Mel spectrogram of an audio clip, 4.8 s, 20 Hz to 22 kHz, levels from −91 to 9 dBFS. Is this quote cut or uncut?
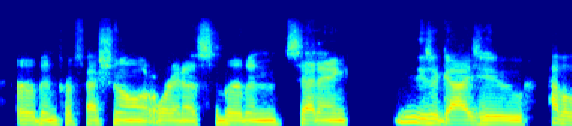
uncut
